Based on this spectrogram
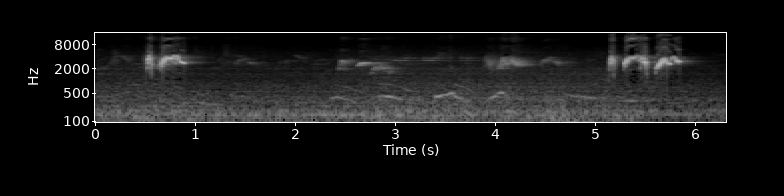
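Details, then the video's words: Red-whiskered bulbul singing in the morning, a recording used to prompt other birds to sing: two bright warbled phrases with rising and falling notes, separated by softer lower twitters, over a faint low background hum. "Tiếng Kích Giọng Chào Mào Hót Sáng"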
